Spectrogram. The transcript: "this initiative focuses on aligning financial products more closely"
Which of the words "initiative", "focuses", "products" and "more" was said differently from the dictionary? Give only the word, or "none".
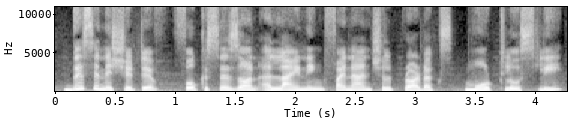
none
